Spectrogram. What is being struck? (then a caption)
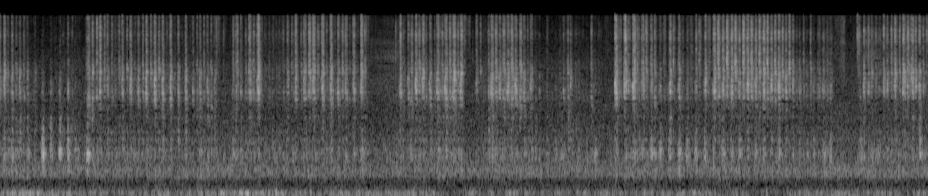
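Scratch-art paper card scraped with a wooden stylus. A wooden stylus scratches continuously across the black coating of a flat, book-page-size scratch-art board with a printed layer underneath, resting on a table while the other hand holds it. The sound is a quiet, bright, dry scratching that comes in dense bursts with brief lulls between strokes.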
